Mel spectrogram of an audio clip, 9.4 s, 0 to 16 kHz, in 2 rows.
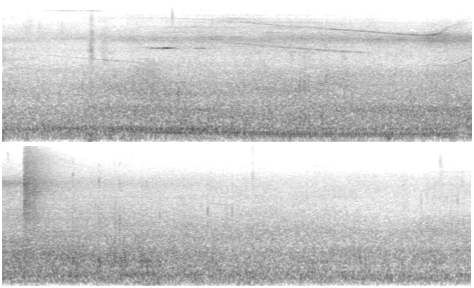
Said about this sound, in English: There's a 94 Wellesley bus.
